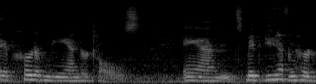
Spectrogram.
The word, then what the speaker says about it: Neanderthal: It has never been Neanderthal, it's Neanderthal. You sometimes will see it spelled with a T, sometimes you'll see it spelled with a TH. It doesn't matter, it's still pronounced in Neanderthal.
